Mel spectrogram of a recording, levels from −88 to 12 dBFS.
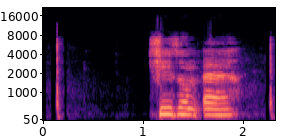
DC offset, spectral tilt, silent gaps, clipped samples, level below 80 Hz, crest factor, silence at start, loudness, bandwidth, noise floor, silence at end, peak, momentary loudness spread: under 0.1%; -3.5 dB/octave; none; under 0.1%; -56 dBFS; 14 dB; 0.15 s; -11 LUFS; 9 kHz; -71 dBFS; 0 s; 0 dBFS; 17 LU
